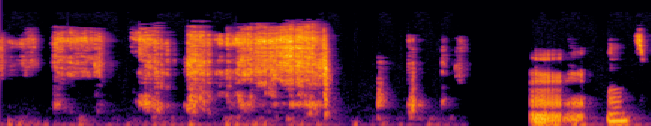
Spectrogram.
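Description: Paper being handled, rustling and crinkling in short irregular bursts, with a longer burst about a second and a half in, over a faint low steady hum.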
